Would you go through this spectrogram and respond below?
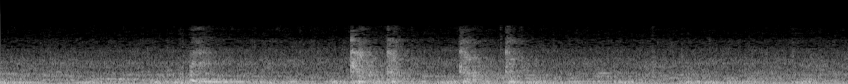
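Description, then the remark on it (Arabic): A door clatters and knocks in a few short bursts, two pairs close together, over a constant low rumbling background, with no one speaking. “شغل الخارجي حتى يضغى على صوت هذا الباب.”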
